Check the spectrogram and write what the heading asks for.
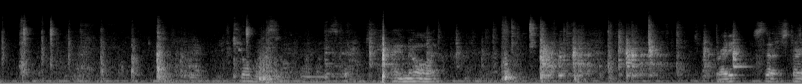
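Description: Scattered sharp clicks and clatter with indistinct, wordless voices over a steady low hum.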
